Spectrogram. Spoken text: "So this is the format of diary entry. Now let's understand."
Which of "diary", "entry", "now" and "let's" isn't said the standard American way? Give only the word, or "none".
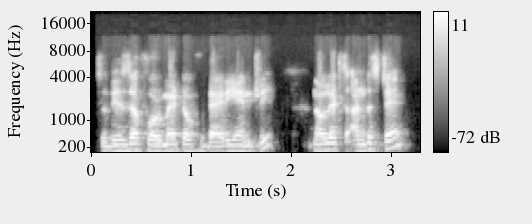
none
